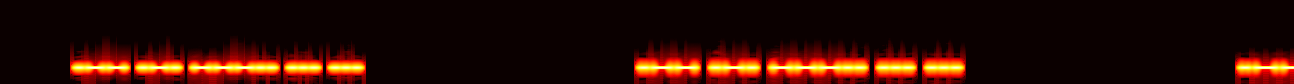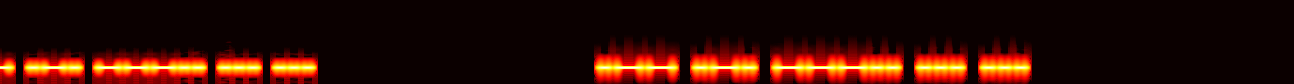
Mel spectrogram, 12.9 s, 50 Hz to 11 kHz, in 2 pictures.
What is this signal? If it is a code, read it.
Morse code, heard as a keyed tone, about 38 wpm, 700 Hz. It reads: WR8SS WR8SS WR8SS WR8SS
